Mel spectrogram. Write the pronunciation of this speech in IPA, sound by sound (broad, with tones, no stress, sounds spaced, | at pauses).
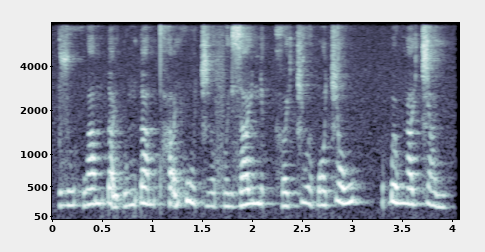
z ṳ˨˩ h w a˧ m ɗ a̰˧˨ j ɗ u˧ ŋ ɗ a˧ m t̪ʰ a̰˧˥ j h w u˧˩ t͡ɕ ɨ̤˨˩ ə̯ f ə̤˨˩ j z a˧ j ɲ a˨˩ k̚ x ə˨˦ j t͡ɕ ṳ˨˩ ə̯ ɓ ɔ˨˦ t͡ɕ ɔ˨˦ w | ɓ ə˧ w ŋ a˨˦ j t͡ɕ a̤˨˩ j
